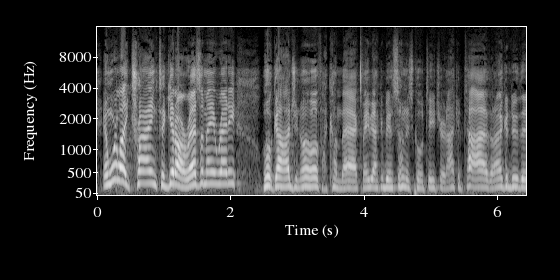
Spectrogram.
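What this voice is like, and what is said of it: Usual voice. Nothing is said of it.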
